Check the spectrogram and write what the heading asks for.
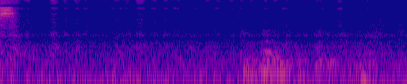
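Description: Faint scratching of a pencil writing on a sheet of paper.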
